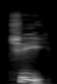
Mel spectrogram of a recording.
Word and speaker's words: qi: It moves from raw energy or circulation to the holistic concept ofqi, pronouncedqi, chi, right?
